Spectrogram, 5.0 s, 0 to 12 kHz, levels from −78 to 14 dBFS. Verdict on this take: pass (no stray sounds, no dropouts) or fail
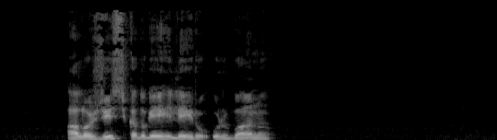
pass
